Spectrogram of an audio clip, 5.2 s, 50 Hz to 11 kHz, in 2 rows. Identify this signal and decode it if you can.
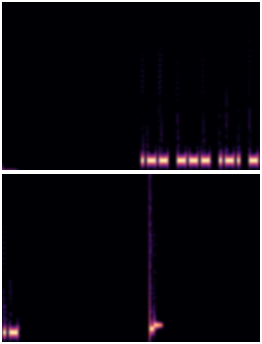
Morse code, heard as a keyed tone, about 40 wpm, 700 Hz. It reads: WORK
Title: Four Letter Words - 40wpm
